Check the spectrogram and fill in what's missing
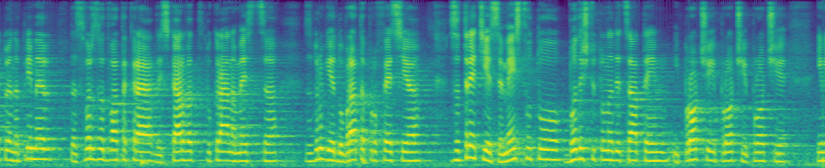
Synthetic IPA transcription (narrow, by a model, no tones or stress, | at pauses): ɛt̪oɛnɐpɾimɛɾ | d̪ɐsvɤɾzvət̪̚d̪vat̪əkɾajəd̪ɐiskaɾvət̪d̪okɾajənɐmɛsɛ̥t̪sə | zɐd̪ɾuɡʲiɛd̪obɾat̪əpɾofɛsijə | zɐt̪ɾɛt̪iɛsɛmɛjst̪vot̪obɤd̪ɛʃt̪ɛt̪onɐd̪ɛt̪sat̪əimipɾɔt͡ʃiɛipɾɔt͡ʃiɛipɾɔt͡ʃiɛ | i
